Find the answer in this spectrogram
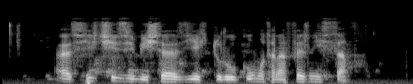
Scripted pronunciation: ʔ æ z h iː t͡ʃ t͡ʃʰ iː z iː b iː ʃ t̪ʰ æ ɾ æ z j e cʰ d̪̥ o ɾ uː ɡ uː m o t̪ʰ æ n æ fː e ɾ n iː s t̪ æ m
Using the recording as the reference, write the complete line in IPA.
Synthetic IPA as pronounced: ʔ æ z h iː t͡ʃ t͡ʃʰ iː z iː b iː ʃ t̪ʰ æ ɾ æ z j e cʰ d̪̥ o ɾ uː ɡ uː m o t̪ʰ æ n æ fː e ɾ n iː s t̪ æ m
